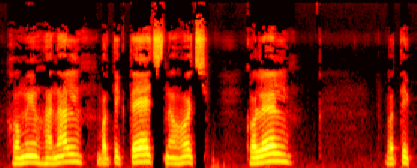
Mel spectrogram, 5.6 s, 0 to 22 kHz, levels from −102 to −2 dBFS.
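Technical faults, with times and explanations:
throughout: low-bitrate audio saved at a high bitrate. The speech was likely compressed by a low-rate MP3 pass, which fits about 48 kbit/s, then re-saved as MP3 near 253 kbit/s. The larger file cannot restore what the first pass discarded, so its artefacts remain, with nothing above 20.1 kHz.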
